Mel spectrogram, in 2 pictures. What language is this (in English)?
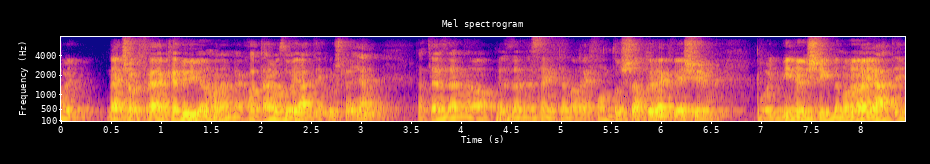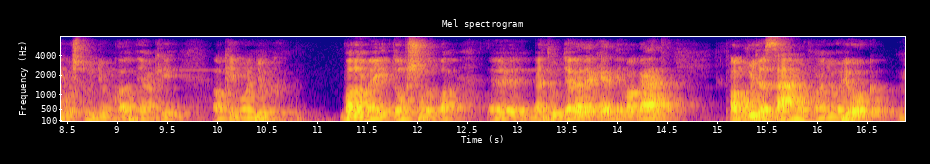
Hungarian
